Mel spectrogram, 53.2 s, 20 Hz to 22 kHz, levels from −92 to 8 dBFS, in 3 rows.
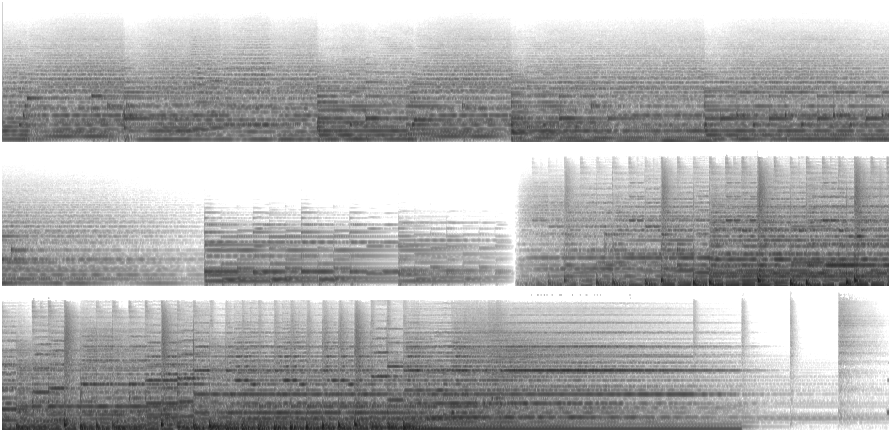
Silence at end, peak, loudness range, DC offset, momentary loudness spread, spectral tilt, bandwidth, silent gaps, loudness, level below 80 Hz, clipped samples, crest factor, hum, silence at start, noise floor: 0 s; 0 dBFS; 18 LU; under 0.1%; 18 LU; -6 dB/octave; 15 kHz; none; -17 LUFS; -24 dBFS; under 0.1%; 16 dB; none; 0 s; -57 dBFS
